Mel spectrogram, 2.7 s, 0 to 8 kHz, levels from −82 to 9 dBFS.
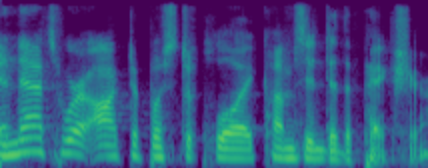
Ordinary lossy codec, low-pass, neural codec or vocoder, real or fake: AAC, 48 kbps; 7.2 kHz; codec, 16 kHz, 4 kbps, X-Codec, HuBERT features, trained on general audio; fake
